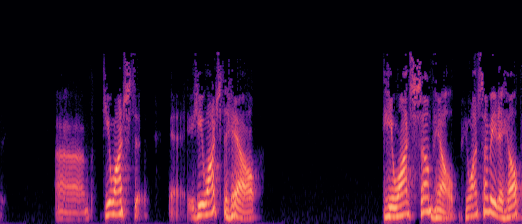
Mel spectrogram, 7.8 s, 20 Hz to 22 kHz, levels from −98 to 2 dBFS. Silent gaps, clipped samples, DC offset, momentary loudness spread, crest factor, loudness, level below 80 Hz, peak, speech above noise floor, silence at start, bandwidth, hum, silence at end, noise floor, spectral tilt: none; under 0.1%; under 0.1%; 17 LU; 18 dB; -20 LUFS; -64 dBFS; -4 dBFS; 65 dB; 0.85 s; 8.4 kHz; none; 0 s; -85 dBFS; -8 dB/octave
